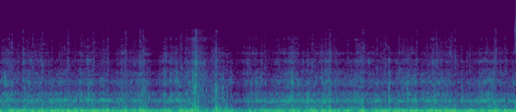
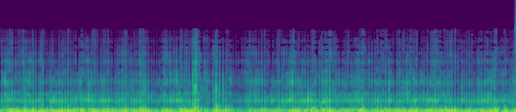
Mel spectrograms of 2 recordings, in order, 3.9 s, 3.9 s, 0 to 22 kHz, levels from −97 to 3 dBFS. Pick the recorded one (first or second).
first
